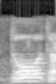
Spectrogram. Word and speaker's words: daughter: なので、 daughter というふうに発音します。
